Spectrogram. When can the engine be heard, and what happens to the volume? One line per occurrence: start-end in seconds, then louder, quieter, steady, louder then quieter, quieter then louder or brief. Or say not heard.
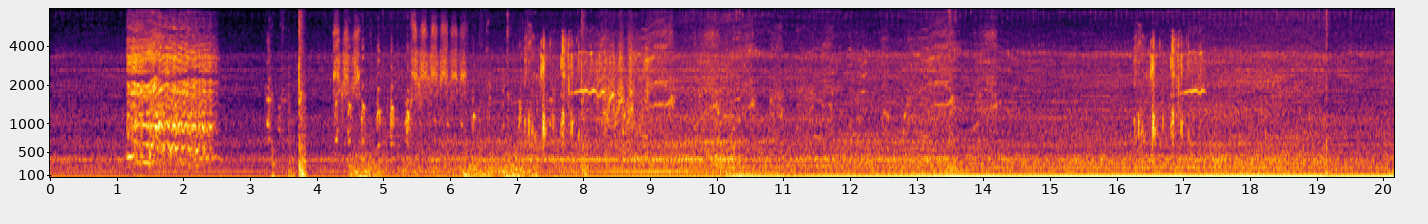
0.0-20.1 louder.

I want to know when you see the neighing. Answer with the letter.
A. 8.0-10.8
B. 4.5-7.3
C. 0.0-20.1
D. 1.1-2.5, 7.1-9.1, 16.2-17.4
D.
